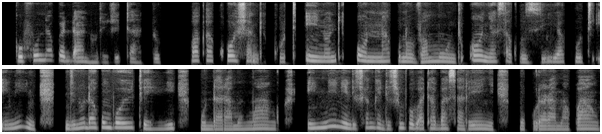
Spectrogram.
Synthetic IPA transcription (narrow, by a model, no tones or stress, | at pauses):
kufundakwe̞ɗan̤ure̞ʐitatu | wakakʰo̞ʃa̰ŋɡe̞kuti̥ːno̞ndik̚o̞nakuno̞b͡vamuntʰuoɲasakuzijak̚utiʔḭninindino̞ɗakumbo̞itʰeɦimundaɾamomwaŋɡo | ininindit͡ʃaŋɡe̞ndit͡ʃimbo̞ɓataɓasare̞ɲimukuɾaɾamakwaːŋɡu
